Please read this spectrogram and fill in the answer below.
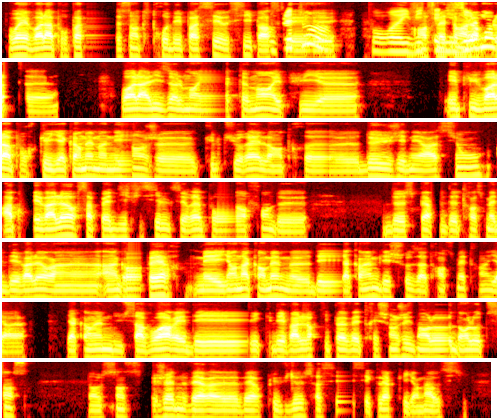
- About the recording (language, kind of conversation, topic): French, podcast, Qu’est-ce que tu transmets à la génération suivante ?
- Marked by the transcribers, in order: static; distorted speech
